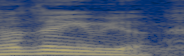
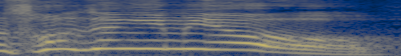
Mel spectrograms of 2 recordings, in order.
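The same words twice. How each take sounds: First: Said in the usual way. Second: High, pleading call of teacher; high desperate plea to the teacher; high crying out. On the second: Retold or imitated. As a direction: cry it out high and long, pleading. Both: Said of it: "불렀단 말이에요".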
